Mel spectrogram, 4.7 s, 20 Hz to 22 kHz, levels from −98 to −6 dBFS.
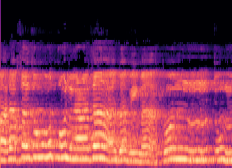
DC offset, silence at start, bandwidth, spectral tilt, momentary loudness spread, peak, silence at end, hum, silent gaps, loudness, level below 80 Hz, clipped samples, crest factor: under 0.1%; 0 s; 7.4 kHz; -6 dB/octave; 7 LU; 0 dBFS; 0 s; none; none; -16 LUFS; -70 dBFS; under 0.1%; 14 dB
